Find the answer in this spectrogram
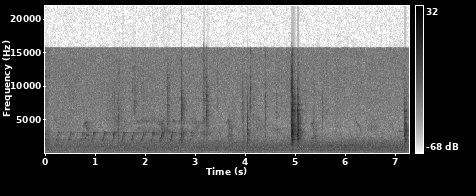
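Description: A small bird singing a fast, even trill of short high notes for about two seconds near the start, over a low steady hum. About five seconds in, a single sharp click as the stand's metal pin and swivel mount are handled.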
